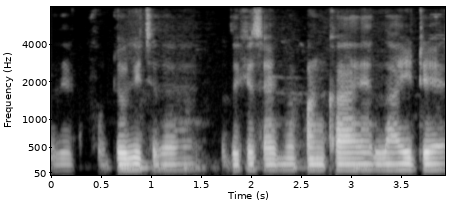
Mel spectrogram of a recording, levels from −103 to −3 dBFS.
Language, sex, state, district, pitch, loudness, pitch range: Hindi, male, Chhattisgarh, Korba, 100 Hz, -26 LUFS, 100-105 Hz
